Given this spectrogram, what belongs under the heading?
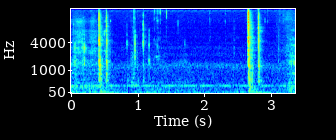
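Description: Several sparse computer keyboard keystrokes, faint and fairly close: a few clicks near the start and a sharper pair later, with quiet room hum between and no talking.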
